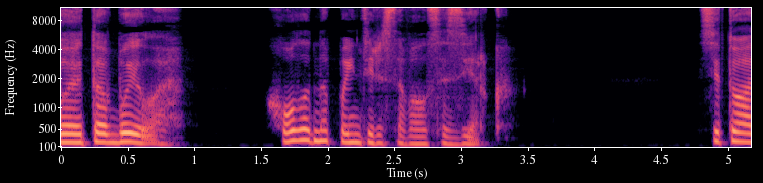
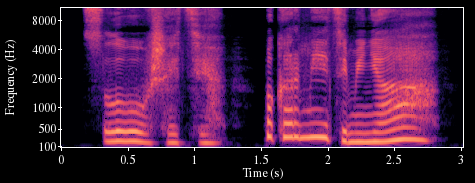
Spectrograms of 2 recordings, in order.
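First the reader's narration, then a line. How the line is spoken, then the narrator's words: Pleading drawl. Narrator (Russian): просительно протянула рыжая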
